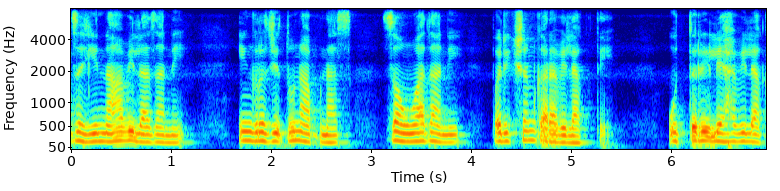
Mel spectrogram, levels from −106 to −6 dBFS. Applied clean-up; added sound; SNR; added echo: none; none; none; none.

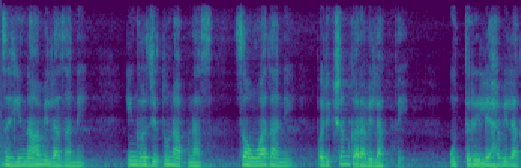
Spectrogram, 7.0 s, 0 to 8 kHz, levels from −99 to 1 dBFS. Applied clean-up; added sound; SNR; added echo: none; none; none; reverberation time 2.1 s.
